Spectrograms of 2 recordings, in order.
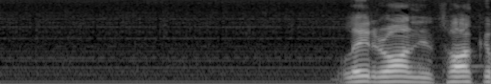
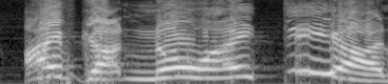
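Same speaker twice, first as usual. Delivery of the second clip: higher, louder, slow fake innocence; feigned innocence; 6 semitones higher, 10 dB louder, slower than usual. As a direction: play dumb, drawn out and loud. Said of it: "lying through your teeth".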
